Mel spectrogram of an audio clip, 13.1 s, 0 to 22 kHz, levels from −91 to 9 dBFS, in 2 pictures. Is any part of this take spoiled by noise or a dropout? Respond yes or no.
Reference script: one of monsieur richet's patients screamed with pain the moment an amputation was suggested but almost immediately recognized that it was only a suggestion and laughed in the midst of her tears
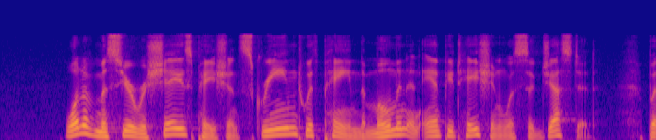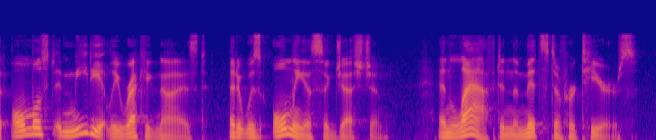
no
